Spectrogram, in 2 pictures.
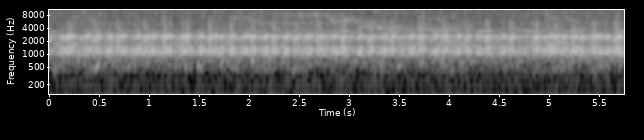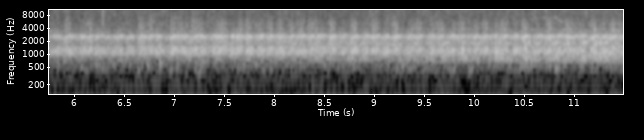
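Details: Riverside frog chorus: countless overlapping croaks merge into a steady pulsing drone, growing a little louder and denser toward the close.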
